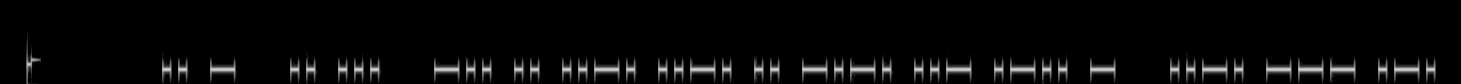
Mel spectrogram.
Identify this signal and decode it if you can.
Morse code, heard as a keyed tone, about 15 wpm, 700 Hz. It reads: IT IS DIFFICULT FOR
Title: Sentences from Top 1000 Words - Review Part 6 - 15wpm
